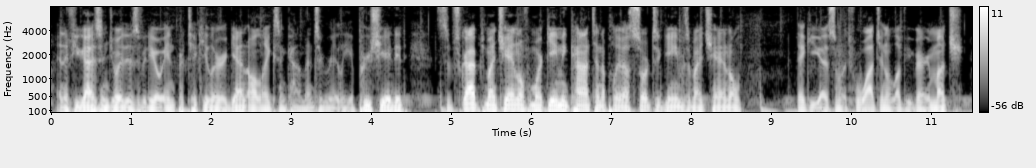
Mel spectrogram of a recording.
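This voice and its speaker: A young man with a deep morning voice hosting a let's play, chatting casually with lots of fillers. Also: fast, dark tone, soft background music. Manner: rambling, many fillers, self-deprecating. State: morning voice with a crack. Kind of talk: casual gameplay commentary.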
